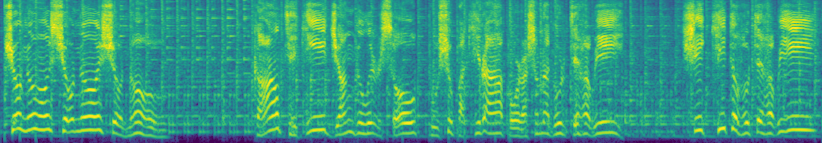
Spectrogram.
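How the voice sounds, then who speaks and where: A man voicing an animal town crier in a cartoon, proclaiming in drawn-out calls. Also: high-pitched, lively intonation, over music, pitched above the performer's own voice. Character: loud drum-beating animal town crier of the jungle. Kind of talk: cartoon announcement. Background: drum and percussion.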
